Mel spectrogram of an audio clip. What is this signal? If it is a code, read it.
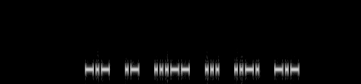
Morse code, heard as a keyed tone, about 47 wpm, spaced as for 33 wpm, 700 Hz. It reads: KA3SFK
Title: USA Call Signs - 6 Characters - 2x Character Spacing - 45wpm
